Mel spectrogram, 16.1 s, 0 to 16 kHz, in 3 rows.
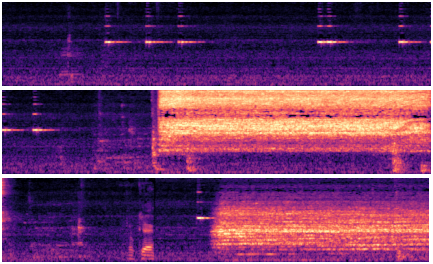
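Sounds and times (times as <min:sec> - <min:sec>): short electronic beeps: 0:01.3 - 0:02.6, 0:03.9 - 0:06.1
loud air hiss: 0:07.3 - 0:10.8
machine hum: 0:10.8 - 0:16.0.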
